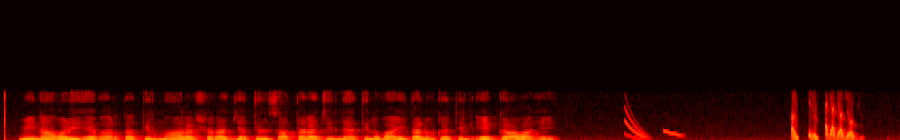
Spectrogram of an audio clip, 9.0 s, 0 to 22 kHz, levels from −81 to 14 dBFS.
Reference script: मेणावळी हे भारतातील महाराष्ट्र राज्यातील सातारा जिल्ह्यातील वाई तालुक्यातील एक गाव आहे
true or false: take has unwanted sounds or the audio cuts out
true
